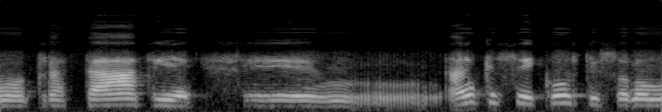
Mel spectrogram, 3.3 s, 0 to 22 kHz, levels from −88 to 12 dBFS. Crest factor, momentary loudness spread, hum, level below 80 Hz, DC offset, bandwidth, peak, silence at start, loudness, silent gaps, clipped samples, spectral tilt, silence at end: 22 dB; 16 LU; none; -72 dBFS; under 0.1%; 9.6 kHz; -2 dBFS; 0 s; -23 LUFS; none; under 0.1%; -5 dB/octave; 0 s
